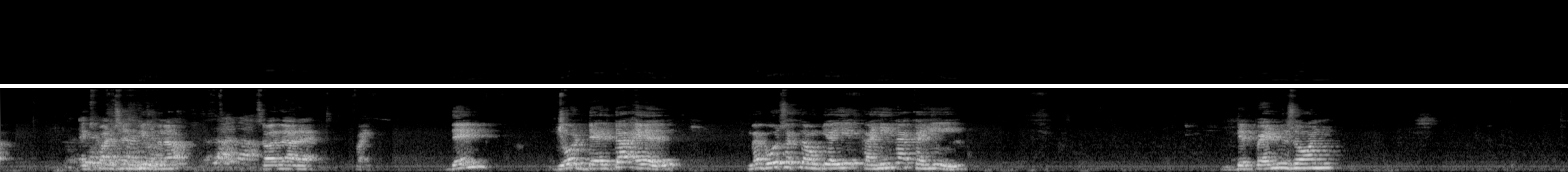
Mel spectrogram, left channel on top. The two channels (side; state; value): left; silent; 60 dB below the other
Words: एक्सपांशन भी उतना समझ आ रहा है? Fine. Then your delta L, मैं बोल सकता हूं क्या ये कहीं ना कहीं depends on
